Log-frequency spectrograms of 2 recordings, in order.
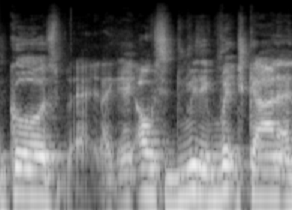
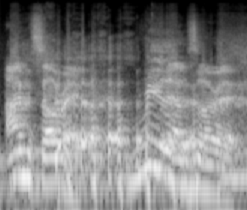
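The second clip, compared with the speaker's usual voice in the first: higher, louder, giggling apology; laughing apology; 5 semitones higher, 4 dB louder than usual. Real, not acted.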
